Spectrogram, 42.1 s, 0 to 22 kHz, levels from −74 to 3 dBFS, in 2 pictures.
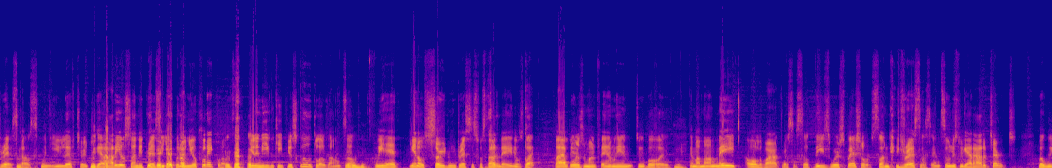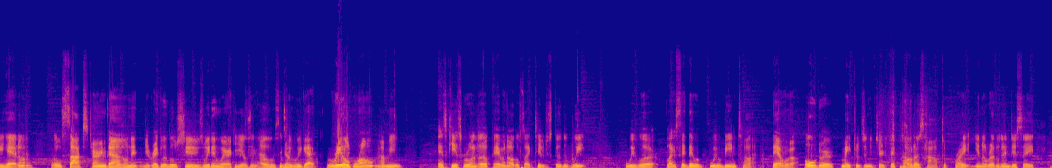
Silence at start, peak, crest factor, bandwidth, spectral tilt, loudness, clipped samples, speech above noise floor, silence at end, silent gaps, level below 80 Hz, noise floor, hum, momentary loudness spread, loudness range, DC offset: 0 s; 0 dBFS; 14 dB; 15 kHz; -6.5 dB/octave; -14 LUFS; under 0.1%; 32 dB; 0 s; none; -40 dBFS; -46 dBFS; none; 10 LU; 5 LU; under 0.1%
